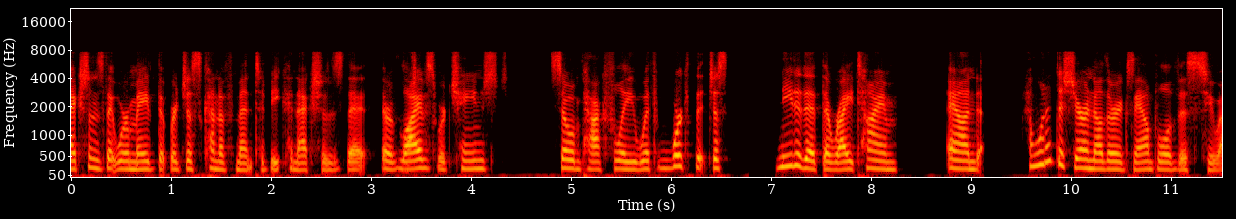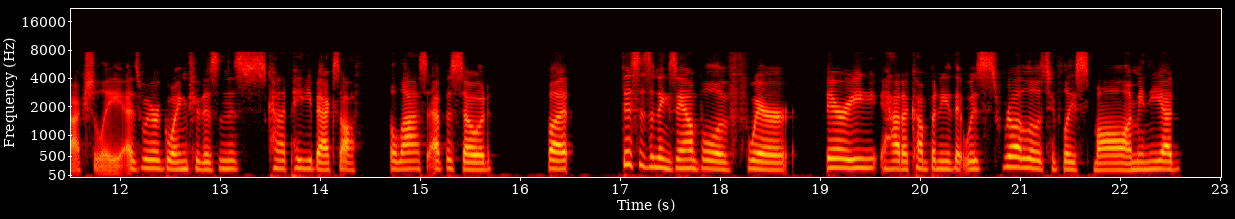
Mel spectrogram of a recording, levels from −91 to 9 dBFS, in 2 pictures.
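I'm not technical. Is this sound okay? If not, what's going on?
Yes, nothing in this speech recording has gone wrong. It has the clear, fuller sound of a wideband (G.722) phone call, with at most a faint hiss in the highest tones.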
